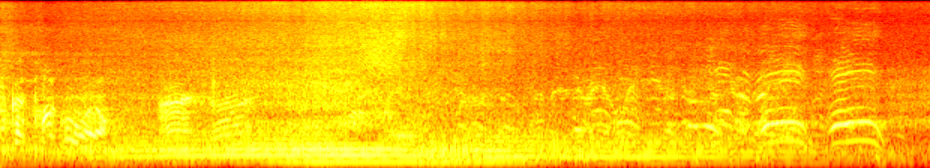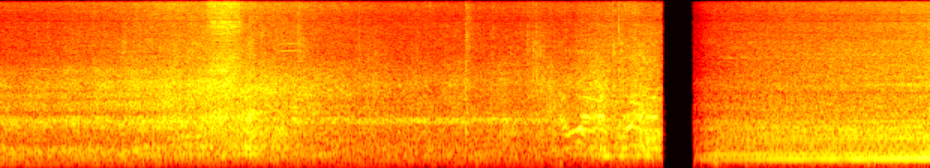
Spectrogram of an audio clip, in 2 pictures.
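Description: A motorbike engine drones as a motorbike rides by.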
